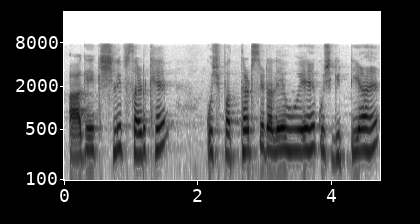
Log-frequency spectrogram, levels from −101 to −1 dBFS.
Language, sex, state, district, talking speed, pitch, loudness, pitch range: Hindi, female, Bihar, Kishanganj, 175 wpm, 245 Hz, -13 LUFS, 220-255 Hz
